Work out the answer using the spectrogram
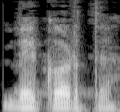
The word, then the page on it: v: Spanish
